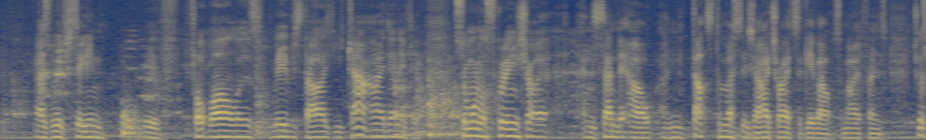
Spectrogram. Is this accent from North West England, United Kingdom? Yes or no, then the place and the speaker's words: yes; Wythenshawe, North West England, United Kingdom; and I'm from Wythenshawe, Manchester.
